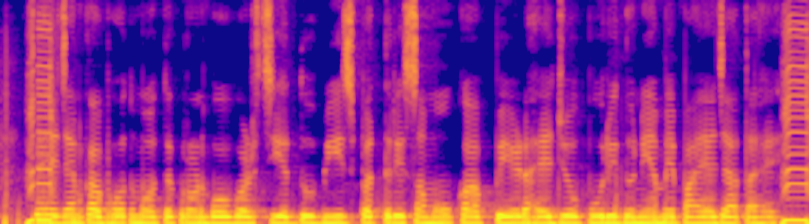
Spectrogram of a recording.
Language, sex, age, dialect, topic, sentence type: Hindi, female, 31-35, Garhwali, agriculture, statement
